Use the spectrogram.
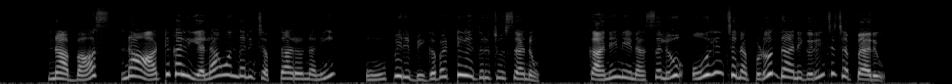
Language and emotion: Telugu, surprised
